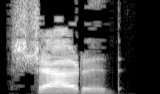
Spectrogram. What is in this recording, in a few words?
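"shouted", British English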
